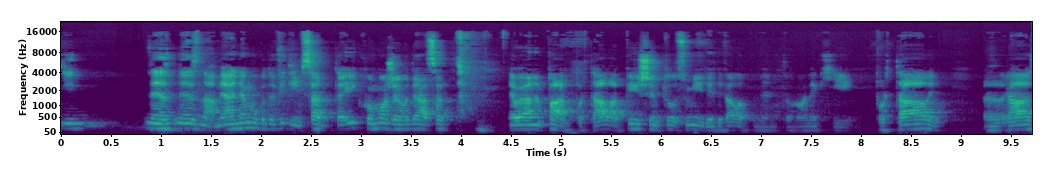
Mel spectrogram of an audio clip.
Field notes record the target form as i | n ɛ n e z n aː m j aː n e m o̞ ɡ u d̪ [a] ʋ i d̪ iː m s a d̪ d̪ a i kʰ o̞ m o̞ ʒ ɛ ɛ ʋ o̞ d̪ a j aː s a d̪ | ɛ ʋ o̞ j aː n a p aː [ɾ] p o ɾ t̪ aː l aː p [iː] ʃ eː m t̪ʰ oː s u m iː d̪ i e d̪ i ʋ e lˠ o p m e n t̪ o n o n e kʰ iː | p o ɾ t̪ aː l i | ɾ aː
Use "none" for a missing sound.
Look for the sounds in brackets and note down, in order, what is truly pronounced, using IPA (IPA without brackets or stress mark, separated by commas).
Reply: a, ɾ, iː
